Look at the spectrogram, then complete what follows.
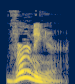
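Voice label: "vernier", British English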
